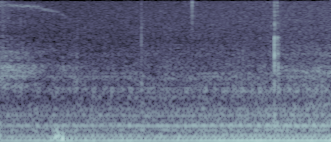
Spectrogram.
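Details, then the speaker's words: Toyota Prius hybrid petrol engine held running in maintenance mode via a Bluetooth scan tool: quiet, steady low hum with a faint even whine, no ticking or roughness; normal idle. "the engine's running and it'll continue to run which is this this is a really useful feature"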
